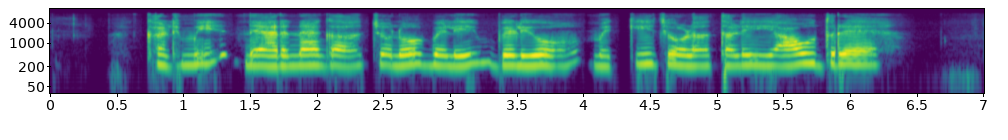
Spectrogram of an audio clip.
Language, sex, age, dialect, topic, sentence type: Kannada, female, 31-35, Dharwad Kannada, agriculture, question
